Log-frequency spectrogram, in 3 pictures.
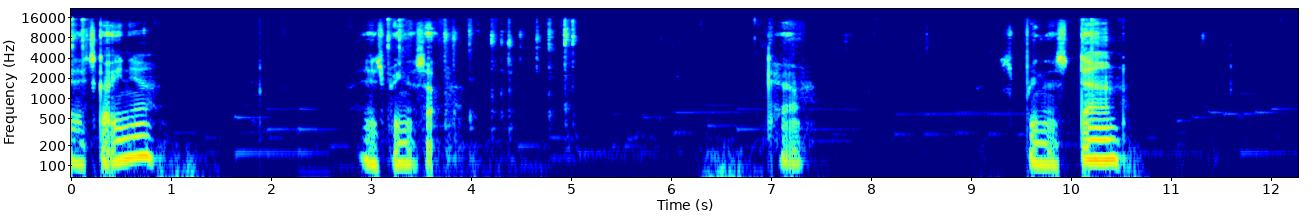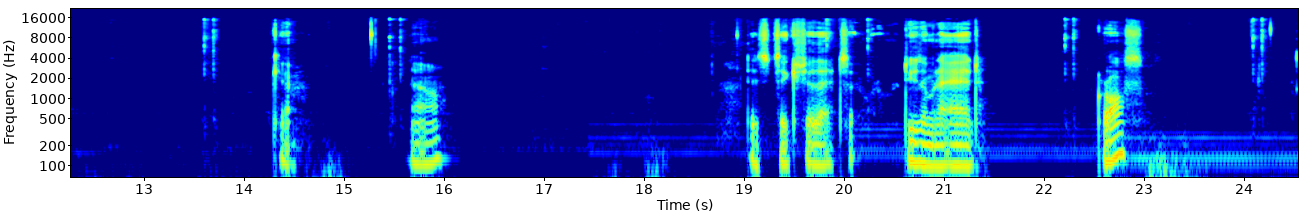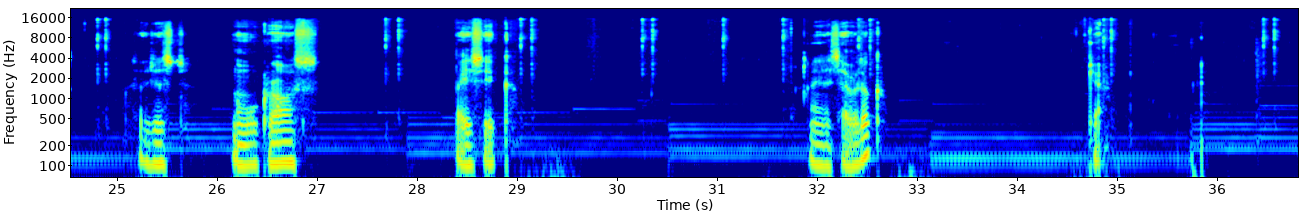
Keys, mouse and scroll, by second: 0.2 click, 3.1-4.9 drag, 4.2 KP_0, 10.0 click, 11.2 g, 13.5 click, 15.4-18.1 drag, 19.7 click, 22.1 click, 23.9-29.2 drag, 30.2 click, 30.9 click, 32.6 click, 35.1 click, 36.4 click.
